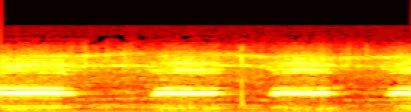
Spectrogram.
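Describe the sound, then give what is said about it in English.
A steam train engineer blows the whistle to call a flagman, in a repeated pattern of short and long blasts, loud, over a steady hiss of steam and low rumble of the idling engine, as the train stands stopped in the mountains at night. “Engineer's whistling for a flagman.”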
